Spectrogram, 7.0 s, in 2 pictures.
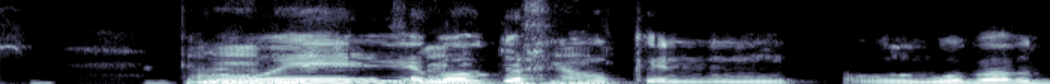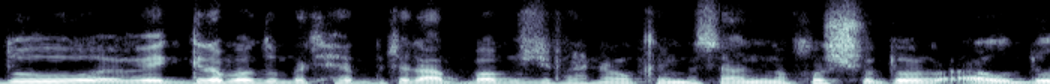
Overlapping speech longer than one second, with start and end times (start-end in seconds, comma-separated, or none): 0.7-2.1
